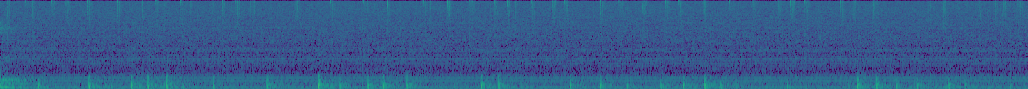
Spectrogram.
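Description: Faint, irregular taps and strokes of a marker pen writing characters on a whiteboard, over a steady low electrical hum.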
